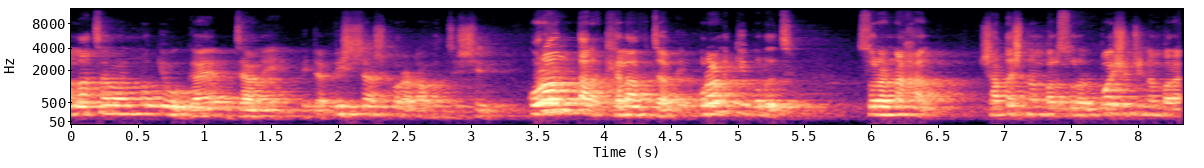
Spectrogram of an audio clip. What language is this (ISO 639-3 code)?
ind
